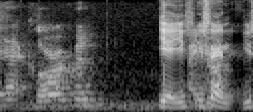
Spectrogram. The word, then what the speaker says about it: chloroquine: Chloroquine?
